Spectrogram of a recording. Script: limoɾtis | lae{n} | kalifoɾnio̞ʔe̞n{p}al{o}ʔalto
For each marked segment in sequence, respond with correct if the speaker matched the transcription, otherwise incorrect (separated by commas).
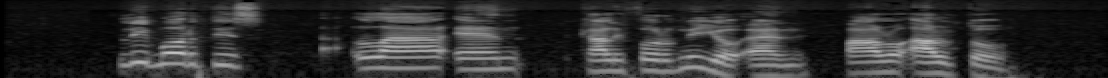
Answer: correct, correct, correct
